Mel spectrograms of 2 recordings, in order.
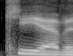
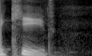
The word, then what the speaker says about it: Kyiv: It's Kyiv, right? Because I know that Kiev is like the Russian pronunciation for it, and Kyiv is the Ukrainian pronunciation. So I'll say Kyiv.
